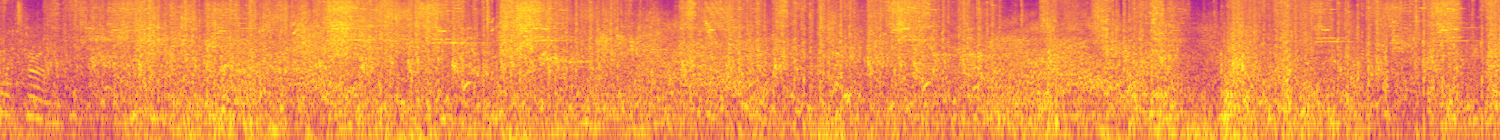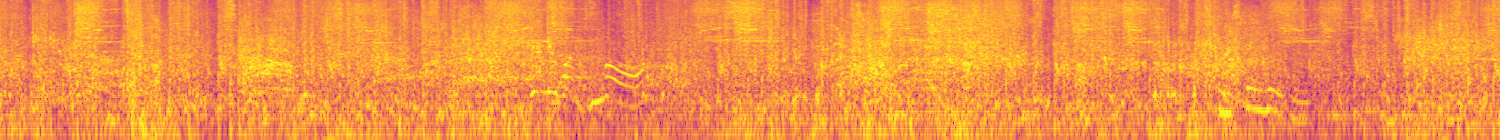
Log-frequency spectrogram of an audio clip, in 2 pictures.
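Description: Magic spells crackle and burst in rapid succession.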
